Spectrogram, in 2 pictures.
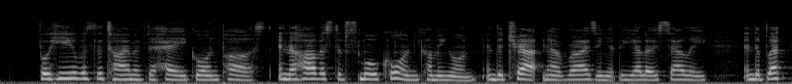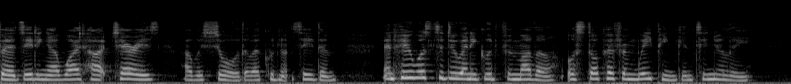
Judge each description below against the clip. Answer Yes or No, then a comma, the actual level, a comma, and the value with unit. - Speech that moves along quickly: Yes, fast, 225 wpm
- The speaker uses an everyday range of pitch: Yes, average, 3.0 semitones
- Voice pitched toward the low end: No, high, 225 Hz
